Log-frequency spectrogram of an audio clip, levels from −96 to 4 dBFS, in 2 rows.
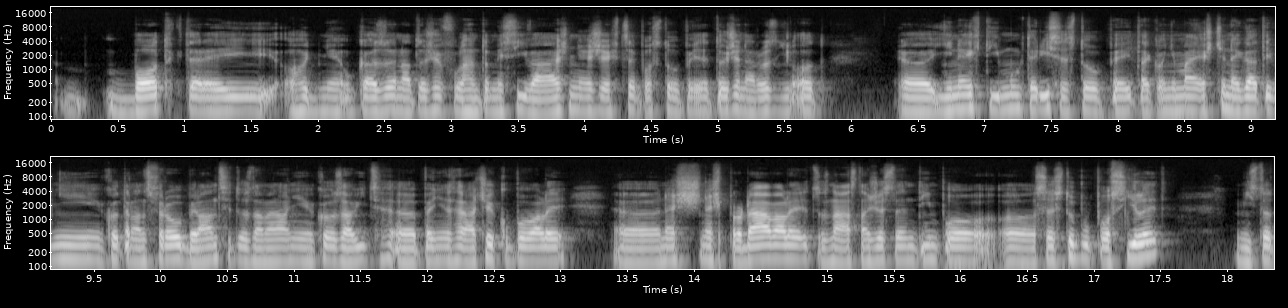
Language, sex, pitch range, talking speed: Czech, male, 120-135 Hz, 185 wpm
